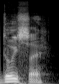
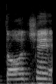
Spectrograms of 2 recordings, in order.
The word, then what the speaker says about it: Dolce: Yeah, I called it dulce. Well, that's what it means. Dolce in Italian is dulce.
